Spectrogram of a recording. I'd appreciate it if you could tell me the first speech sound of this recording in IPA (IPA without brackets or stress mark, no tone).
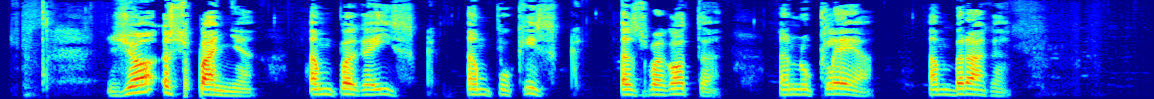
ʒ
